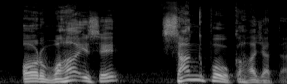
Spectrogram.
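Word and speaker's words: Tsangpo: ब्रह्मपुत्र का उद्गम जो है वो तिब्बत चीन में है और वहां इसे सांगपो कहा जाता है। सांगपो यानी कि टी एस ए एन जी पी ओ इसकी स्पेलिंग है।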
